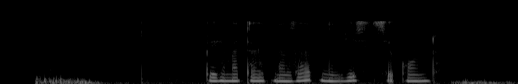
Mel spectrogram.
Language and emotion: Russian, neutral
